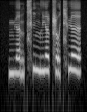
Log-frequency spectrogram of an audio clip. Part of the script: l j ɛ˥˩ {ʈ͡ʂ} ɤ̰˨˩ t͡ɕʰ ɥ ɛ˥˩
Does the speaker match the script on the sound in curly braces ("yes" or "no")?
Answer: yes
